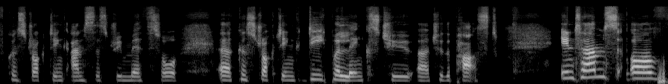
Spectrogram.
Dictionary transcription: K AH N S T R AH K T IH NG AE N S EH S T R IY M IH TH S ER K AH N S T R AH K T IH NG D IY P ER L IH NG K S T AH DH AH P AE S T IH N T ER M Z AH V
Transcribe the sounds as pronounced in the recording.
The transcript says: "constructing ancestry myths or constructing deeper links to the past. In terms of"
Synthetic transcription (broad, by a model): K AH N S T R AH K T IH NG AE N S EH S T R IY M IH TH S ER K AH N S T R AH K T IH NG D IY P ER L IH NG K S T AH DH AH P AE S T IH N T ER M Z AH V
